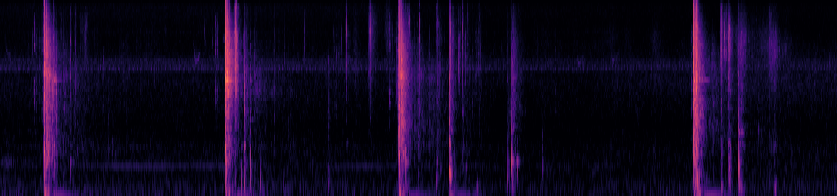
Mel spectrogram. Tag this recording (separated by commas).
Wood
